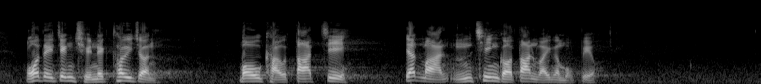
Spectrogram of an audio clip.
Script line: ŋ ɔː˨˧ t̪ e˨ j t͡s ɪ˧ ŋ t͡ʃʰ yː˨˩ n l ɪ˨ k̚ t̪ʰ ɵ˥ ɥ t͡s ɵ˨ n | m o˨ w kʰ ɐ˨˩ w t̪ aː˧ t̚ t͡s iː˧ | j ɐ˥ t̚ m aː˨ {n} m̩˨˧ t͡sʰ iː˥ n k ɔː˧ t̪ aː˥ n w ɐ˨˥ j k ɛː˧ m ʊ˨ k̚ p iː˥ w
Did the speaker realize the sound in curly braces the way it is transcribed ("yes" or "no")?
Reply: yes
